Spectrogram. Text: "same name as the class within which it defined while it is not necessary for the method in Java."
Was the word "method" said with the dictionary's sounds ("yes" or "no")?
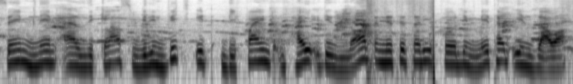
no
